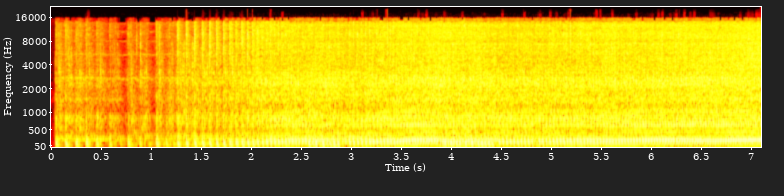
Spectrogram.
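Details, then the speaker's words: Older Honda Wave 110i with hard starting and cutting out when revved, charged battery fitted: slow pulsing idle rising smoothly into a steady hum when revved, no misses; charging checks normal, about 13 V at idle and under 14 V revved. "จากที่เห็นก็จะเพราะว่าการชาร์จนั้นอยู่ในเกณฑ์ที่ปกติดีขณะเร่งเครื่องไม่เกิน14โวลท์ขณะเดินเบาอยู่ที่ประมาณ13โวลต์แสดงว่าเป็นชาติดีอยู่ครับ"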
